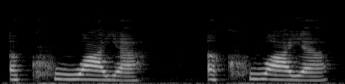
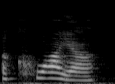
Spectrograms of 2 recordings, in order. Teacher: And again, we're British, so we don't pronounce that R because we have a vowel before it. So normally, as I've repeated a million times, but I know some of you guys are new, If you have a vowel and an R together in the same syllable in British English, we don't pronounce that R.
